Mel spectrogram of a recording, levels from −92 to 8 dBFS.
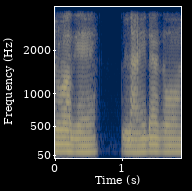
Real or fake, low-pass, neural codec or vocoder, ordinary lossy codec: fake; 3.6 kHz; codec, 32 kHz, 1.9 kbps, SNAC; none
